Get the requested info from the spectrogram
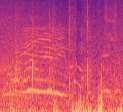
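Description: People talking at a table with wind buffeting the microphone, under a constant low rumble. About half a second in, one voice holds a long, high drawn-out sound for nearly a second.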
